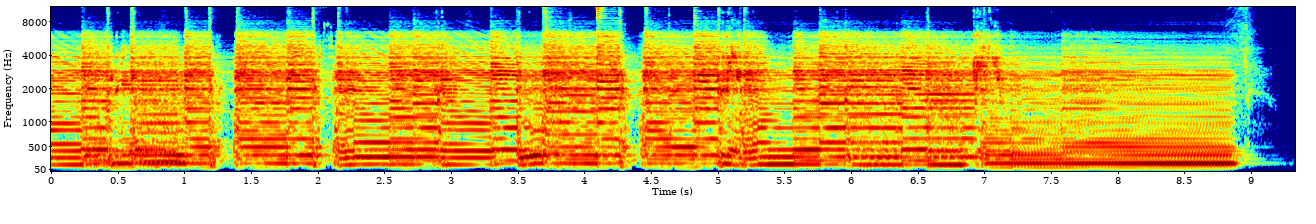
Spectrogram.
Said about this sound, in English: Now on the other side, I've got a little bit of a warmer sounding distortion.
